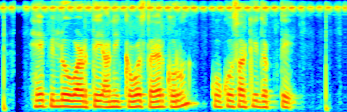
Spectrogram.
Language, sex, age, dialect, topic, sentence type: Marathi, male, 31-35, Standard Marathi, agriculture, statement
